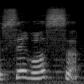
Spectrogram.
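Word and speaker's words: Xellos: Alors ici, c'est un fan art, du coup, du personnage de Xeros, ou Xelos, c'est la prononciation, de la série Slayers, que j'aime beaucoup.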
